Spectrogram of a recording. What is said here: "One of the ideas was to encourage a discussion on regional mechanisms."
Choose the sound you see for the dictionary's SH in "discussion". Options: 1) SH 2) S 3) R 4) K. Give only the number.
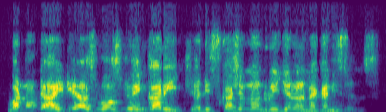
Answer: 1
